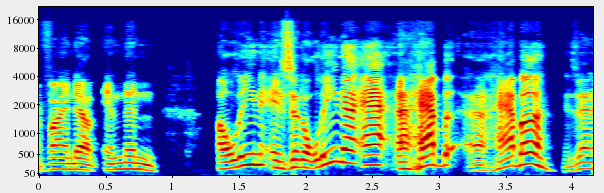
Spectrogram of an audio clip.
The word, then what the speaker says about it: Habba: And then Alina Habba? Is that how you say her name? Yeah, Alina Habba.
